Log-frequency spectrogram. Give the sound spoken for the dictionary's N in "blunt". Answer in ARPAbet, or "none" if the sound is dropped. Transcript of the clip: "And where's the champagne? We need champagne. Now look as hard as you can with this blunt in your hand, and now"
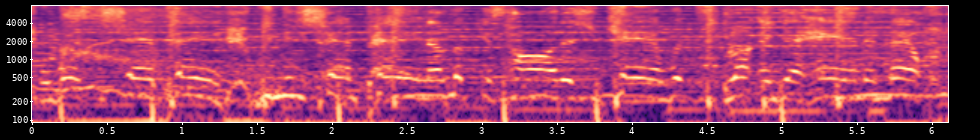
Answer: none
